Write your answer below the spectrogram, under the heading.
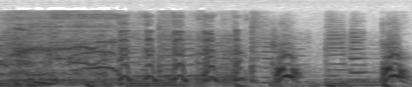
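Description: A dog barks in a quick series of sharp, yappy barks, fairly loud, with faint background chatter beneath.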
